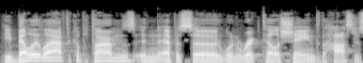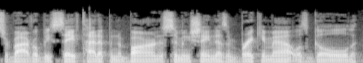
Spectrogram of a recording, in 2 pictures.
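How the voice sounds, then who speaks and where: A man with a light Southern accent hosts a casual podcast in a frank, joking, profane manner. His voice sits low, and the recording is dry and close. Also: fairly even intonation, quick pace, few pauses, a bit bright, dry recording. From Indianapolis, USA. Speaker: podcast host. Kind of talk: casual podcast chat, reading listener mail.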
